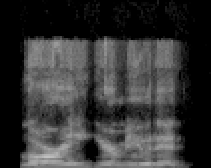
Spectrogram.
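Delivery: shouting. Calling out to a muted participant on a call, shouting. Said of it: "I don't know why I'm shouting".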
